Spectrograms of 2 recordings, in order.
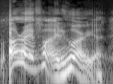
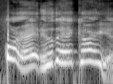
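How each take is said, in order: First: Higher, impatient, with a stronger word in its place; hammed-up irritated demand; exasperated woman, stronger. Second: Much higher, fed-up demand; mock exasperation at the door; exasperated woman. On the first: The woman's real exasperated words to the missionaries, higher and impatient. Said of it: "but it's like". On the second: Woman at the door loses patience with the missionaries, high and fed-up. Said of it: "she didn't say the word heck".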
